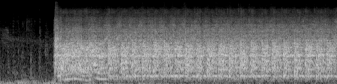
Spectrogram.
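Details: 2003 Ford Expedition 4.6L V8 (2nd gen U222), baseline test with no starting fluid: the starter engages and spins the engine at a steady, even pace, but it never catches; crank-no-start, cause not yet confirmed.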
